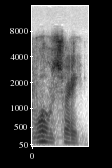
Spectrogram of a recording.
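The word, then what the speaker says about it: Woolsery: The actual village name is Wolfardisworthy. All one word. Wolfardisworthy. But the locals got so fed up with all the holiday makers not being able to pronounce it, it's just called Wolseley.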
